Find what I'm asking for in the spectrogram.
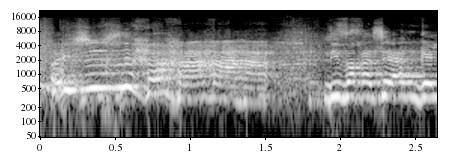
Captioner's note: audience cheers, applauds; laughs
